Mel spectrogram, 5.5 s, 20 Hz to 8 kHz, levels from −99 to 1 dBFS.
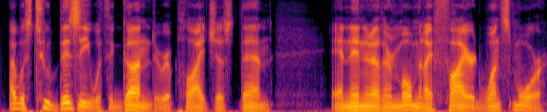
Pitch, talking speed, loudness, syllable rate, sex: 95 Hz, 210 wpm, -21 LUFS, 5.3 syllables/s, male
